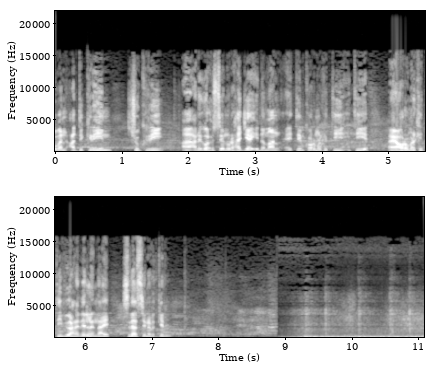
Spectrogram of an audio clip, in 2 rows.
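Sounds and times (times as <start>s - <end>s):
deep rumbling sound effect: 8.9s - 11.0s.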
